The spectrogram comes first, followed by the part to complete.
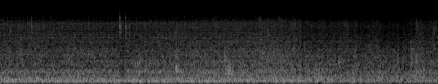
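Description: Small tiller-steered outboard motor running at a steady, even pitch while trolling, with a wash of wind and water around the boat.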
